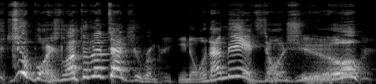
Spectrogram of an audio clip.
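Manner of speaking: high, loud gloating scold; stern principal. Acted. Mister Crump scolding the boys in a high, loud gloat. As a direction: lord it over them.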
